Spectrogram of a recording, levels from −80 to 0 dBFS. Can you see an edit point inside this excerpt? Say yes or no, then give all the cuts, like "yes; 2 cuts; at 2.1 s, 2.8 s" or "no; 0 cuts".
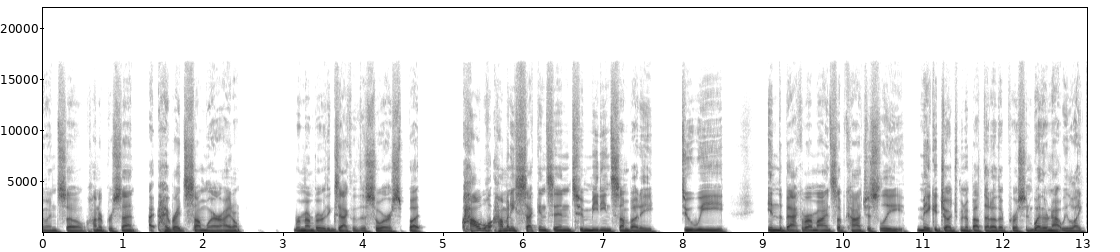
yes; 1 cut; at 1.3 s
